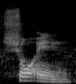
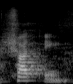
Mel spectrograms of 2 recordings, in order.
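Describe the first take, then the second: First: The t and the ending are dropped. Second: The t and final g are clearly pronounced. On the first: "aksen Manchester dia menjadi showing, T-nya hilang, in-nya pun hilang" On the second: "Menutup dalam bahasa Inggrisnya shutting ya"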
